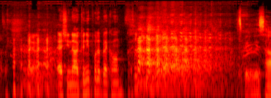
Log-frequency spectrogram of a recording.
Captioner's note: laughter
